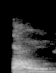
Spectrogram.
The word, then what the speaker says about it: tau: Nah, ini lambangnya ya, cara bacanya biasanya adalah tau gitu ya. Tau gini ya.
